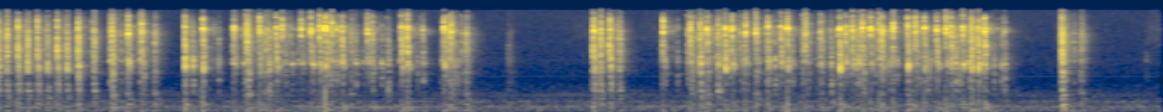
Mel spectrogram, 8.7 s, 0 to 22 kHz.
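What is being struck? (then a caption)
Plastic mechanical keyboard. Fingertips of both hands type rapidly on a backlit 87-key mechanical keyboard with plastic keycaps and clicky blue switches. Bursts of sharp, bright clacks come in quick runs, broken by short pauses and a single final flurry near the end. Each click is crisp and dies away almost at once, with very little low end.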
